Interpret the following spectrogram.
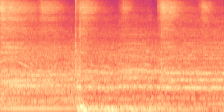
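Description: Live rock concert music heard from within the arena crowd: a band playing with held, sung notes and the audience singing along over a steady bass, with one heavy drum hit a little under a second in.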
